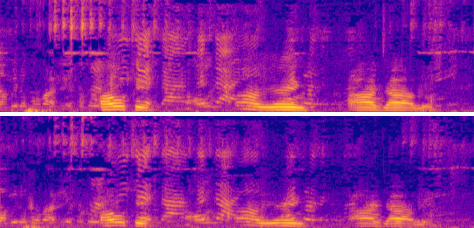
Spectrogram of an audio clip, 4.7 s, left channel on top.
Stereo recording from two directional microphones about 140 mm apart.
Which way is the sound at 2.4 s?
70° left (ahead or behind).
